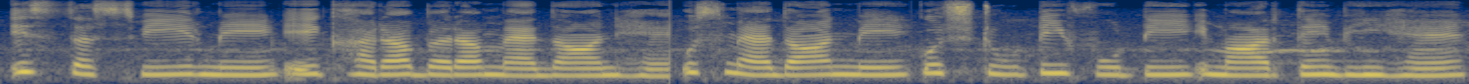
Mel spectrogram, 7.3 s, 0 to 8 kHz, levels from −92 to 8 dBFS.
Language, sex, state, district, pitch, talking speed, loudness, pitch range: Hindi, female, Uttar Pradesh, Jalaun, 235 Hz, 140 wpm, -15 LUFS, 225-245 Hz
